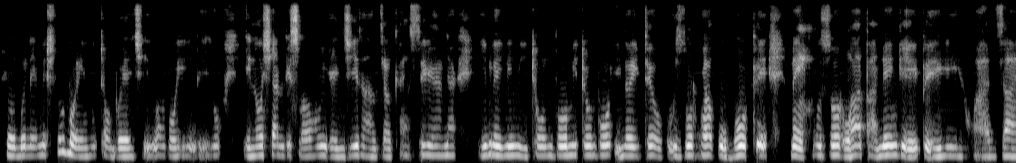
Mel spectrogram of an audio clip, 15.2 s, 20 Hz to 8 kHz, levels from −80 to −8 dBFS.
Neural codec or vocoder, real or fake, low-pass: codec, 16 kHz, 2 kbps, FunCodec, trained on LibriTTS, 25 frames a second; fake; 7.2 kHz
